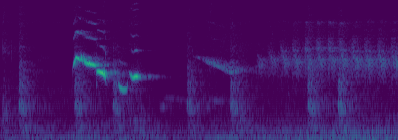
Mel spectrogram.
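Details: Oriental magpie-robin song meant to challenge a rival, used to stir silent birds into singing: loud sharp whistled notes sliding downward, followed by a descending slur and a steady buzzy, rattling trill.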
